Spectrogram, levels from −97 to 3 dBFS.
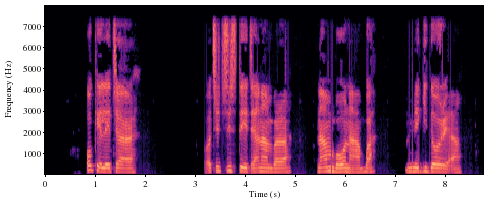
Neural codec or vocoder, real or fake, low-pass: none; real; 7.2 kHz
